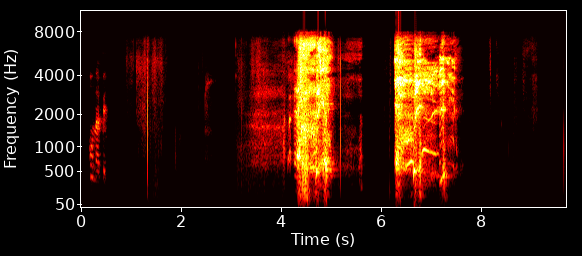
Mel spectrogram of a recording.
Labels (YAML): expert_labels:
- quality: good
  cough_type: dry
  dyspnea: false
  wheezing: false
  stridor: false
  choking: false
  congestion: false
  nothing: true
  diagnosis: upper respiratory tract infection
  severity: mild
age: 45
gender: female
respiratory_condition: true
fever_muscle_pain: true
status: COVID-19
